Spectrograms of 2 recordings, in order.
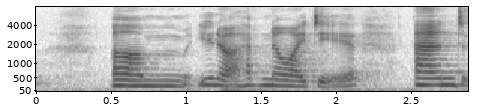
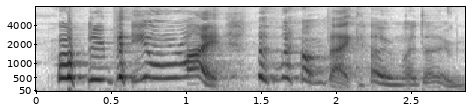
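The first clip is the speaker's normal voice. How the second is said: louder, laughing while talking; 12 semitones higher, 9 dB louder than usual. Real, not acted. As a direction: chuckle through the words. Laughing about her accent.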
